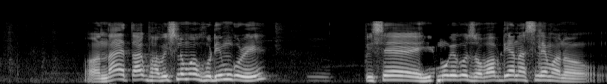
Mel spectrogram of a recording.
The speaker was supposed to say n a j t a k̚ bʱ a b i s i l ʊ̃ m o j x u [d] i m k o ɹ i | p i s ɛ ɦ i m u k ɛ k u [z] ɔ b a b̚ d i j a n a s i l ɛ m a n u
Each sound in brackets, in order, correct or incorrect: correct, correct

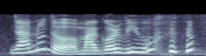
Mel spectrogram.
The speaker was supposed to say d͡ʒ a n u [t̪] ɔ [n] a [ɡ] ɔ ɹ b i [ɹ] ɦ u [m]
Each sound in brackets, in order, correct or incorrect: incorrect: d̪, incorrect: m, correct, incorrect: none, incorrect: none

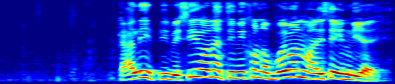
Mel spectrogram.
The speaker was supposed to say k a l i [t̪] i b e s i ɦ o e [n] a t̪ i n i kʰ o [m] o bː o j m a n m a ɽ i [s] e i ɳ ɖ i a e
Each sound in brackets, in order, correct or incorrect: correct, correct, incorrect: n, correct

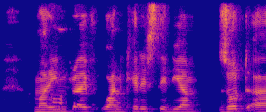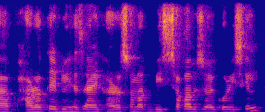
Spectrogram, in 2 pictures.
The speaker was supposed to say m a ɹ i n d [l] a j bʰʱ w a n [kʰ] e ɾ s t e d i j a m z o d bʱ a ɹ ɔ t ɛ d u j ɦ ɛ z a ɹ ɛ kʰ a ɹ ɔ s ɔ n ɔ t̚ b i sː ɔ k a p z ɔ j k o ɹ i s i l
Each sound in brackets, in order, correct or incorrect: incorrect: ɹ, correct

